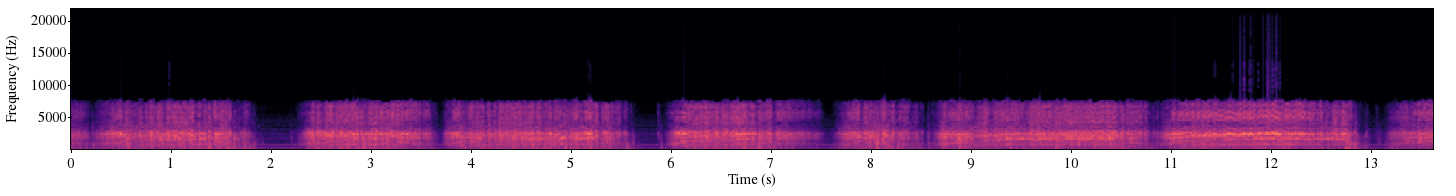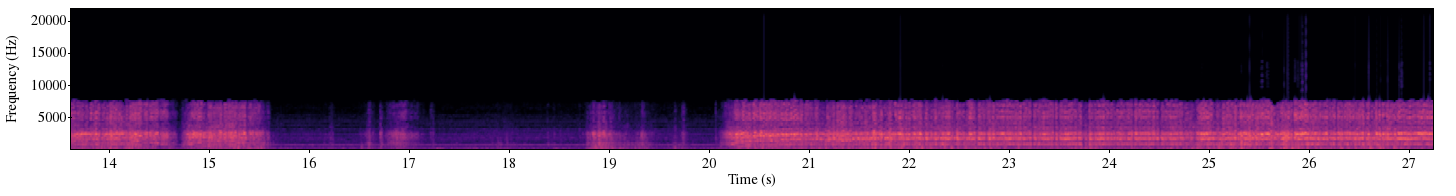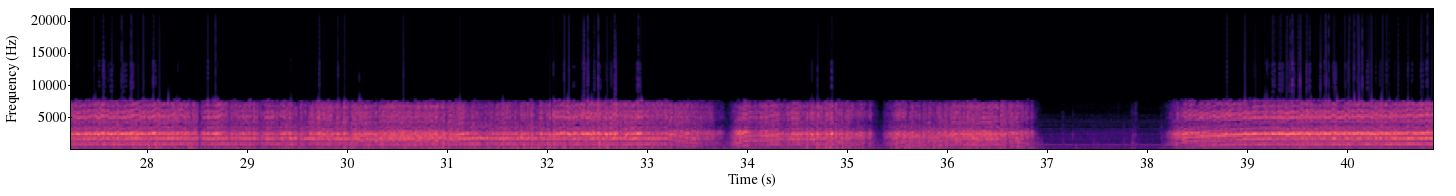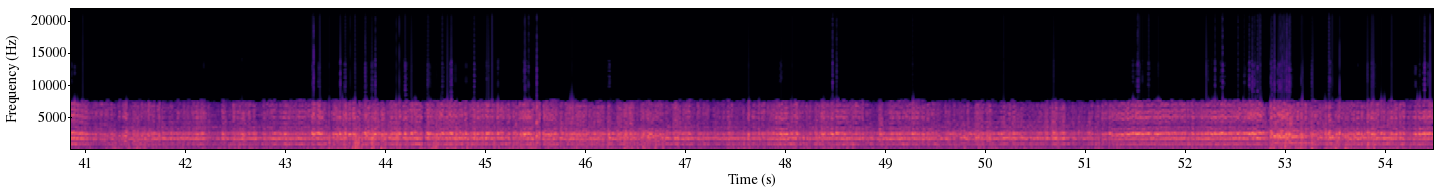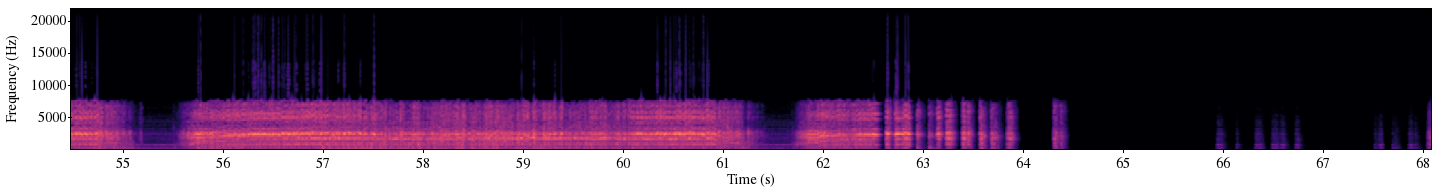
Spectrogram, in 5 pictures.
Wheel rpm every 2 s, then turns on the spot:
130, 100, 130, 110, 140, 140, 160, 90, 10, 20, 170, 230, 230, 230, 230, 220, 180, 120, 80, 150, 220, 240, 230, 220, 230, 220, 240, 140, 200, 220, 160, 200, 60, 0.
14-16 36-38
